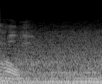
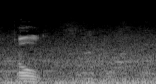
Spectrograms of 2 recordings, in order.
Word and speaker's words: Hull: Hull Paragon Interchange, better known as Hull, and better known by the locals just as Hull. They don't really pronounce the H, it's a Yorkshire thing, I get it, don't worry.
